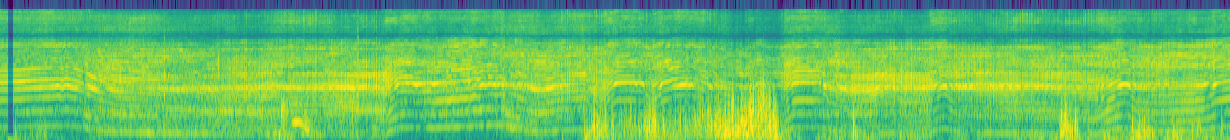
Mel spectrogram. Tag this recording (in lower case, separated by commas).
car passing by, vehicle, car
